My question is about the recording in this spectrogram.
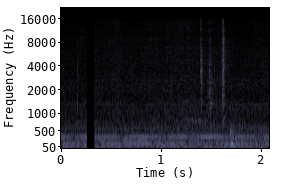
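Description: Quiet room tone with a steady low electrical hum, broken by a moment of dead silence about a quarter second in, with a few faint clicks near the end.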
